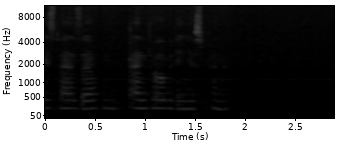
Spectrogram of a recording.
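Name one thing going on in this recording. A young woman speaks calmly and warmly into a microphone.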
